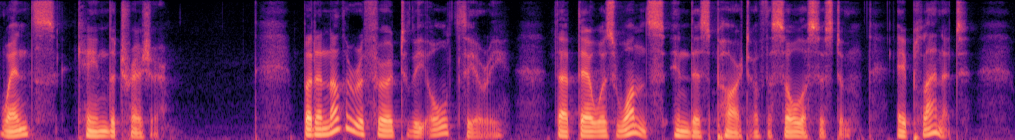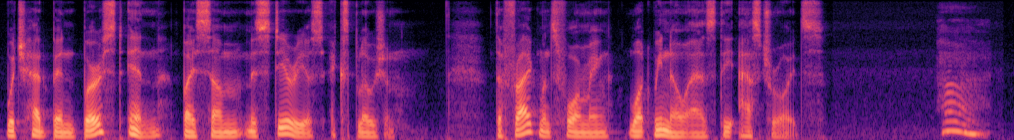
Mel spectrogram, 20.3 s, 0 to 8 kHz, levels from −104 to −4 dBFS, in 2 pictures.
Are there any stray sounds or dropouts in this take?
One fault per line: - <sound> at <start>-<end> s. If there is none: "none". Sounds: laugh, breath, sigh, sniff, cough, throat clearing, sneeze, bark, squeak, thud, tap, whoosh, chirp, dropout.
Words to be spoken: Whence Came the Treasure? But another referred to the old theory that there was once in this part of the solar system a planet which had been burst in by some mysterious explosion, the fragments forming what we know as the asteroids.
- sigh at 19.5-20.1 s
